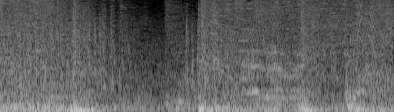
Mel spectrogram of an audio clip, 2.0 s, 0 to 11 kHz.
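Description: Gunfire in the video game Mass Effect 2, a dense burst of booming, overlapping shots rolling continuously over a rumbling low end, loud and close.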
